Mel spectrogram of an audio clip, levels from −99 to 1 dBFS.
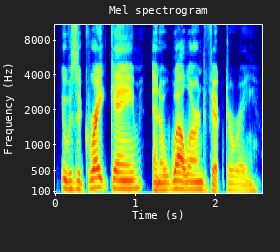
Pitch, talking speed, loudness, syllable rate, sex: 140 Hz, 230 wpm, -19 LUFS, 5.6 syllables/s, female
